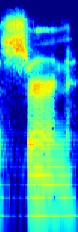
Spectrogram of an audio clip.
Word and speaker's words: CERN: relatively easier to pronounce so we went with the cern comics c-e-r-n like the super collider right and uh so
